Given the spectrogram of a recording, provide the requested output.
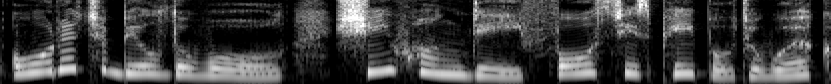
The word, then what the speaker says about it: Shi Huangdi: The first of the Great Walls in the north of China was built in the Qin, pronounced Qin, Dynasty by the Emperor Shi Huangdi, pronounced Shi Huangdi, in about 200 BC.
